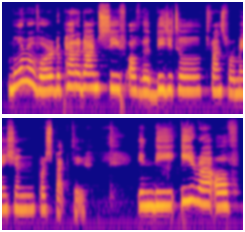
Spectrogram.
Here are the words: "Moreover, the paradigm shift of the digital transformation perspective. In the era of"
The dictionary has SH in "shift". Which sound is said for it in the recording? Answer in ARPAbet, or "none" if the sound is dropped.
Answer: S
